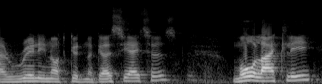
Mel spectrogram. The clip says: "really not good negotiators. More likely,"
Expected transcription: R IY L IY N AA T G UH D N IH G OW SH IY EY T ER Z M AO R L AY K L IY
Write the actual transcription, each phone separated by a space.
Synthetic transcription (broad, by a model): R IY L IY N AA T G UH D N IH G OW S IY EY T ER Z M AO L AY K L IY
